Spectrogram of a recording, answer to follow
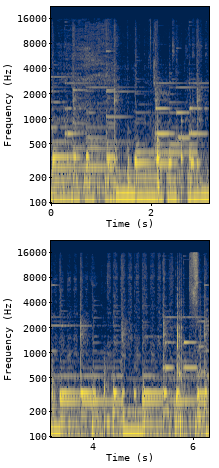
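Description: Pencil scratching across drawing paper in slow strokes as lines are drawn in, over soft background music with a repeating melody.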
